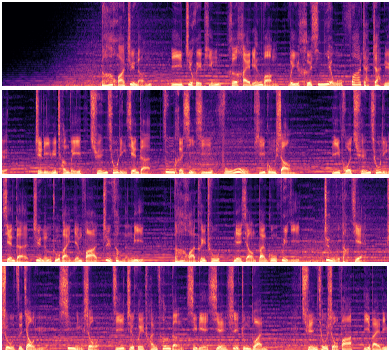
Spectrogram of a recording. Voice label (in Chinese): 激情澎湃科技专题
